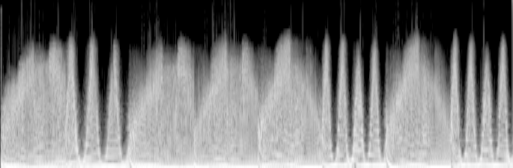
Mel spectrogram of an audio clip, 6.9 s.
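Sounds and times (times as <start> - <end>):
bass: 0.0 - 6.8.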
